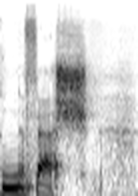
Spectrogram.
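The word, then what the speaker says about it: נֶפֶשׁ: The word for soul in Hebrew is this one right here, and it's pronounced nephesh, nun, pe, shin.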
